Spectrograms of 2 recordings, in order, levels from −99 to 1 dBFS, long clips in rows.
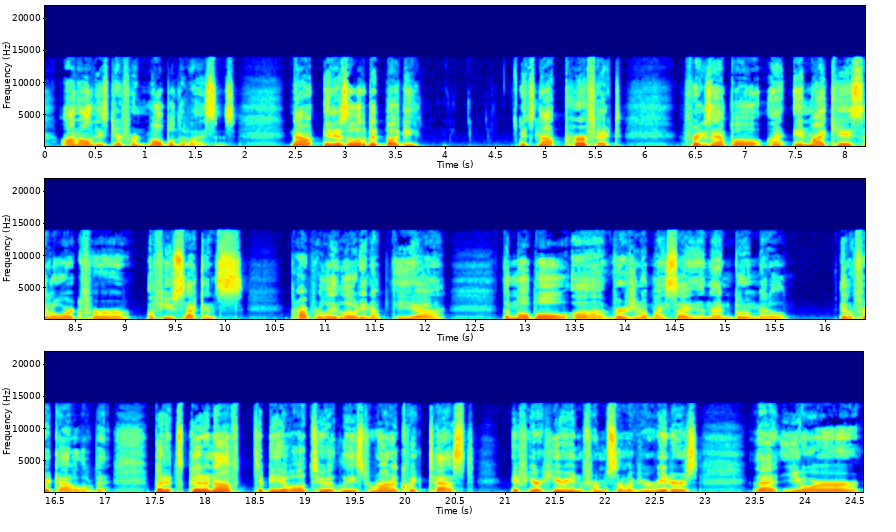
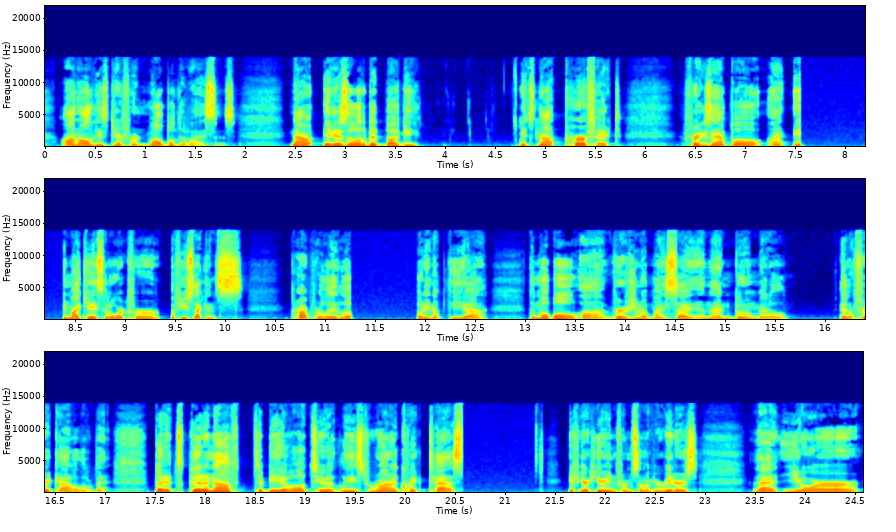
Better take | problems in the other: first | audio freezing; at 7.5 s for 1 s, at 11 s for 0.5 s and at 21 s for 0.5 s

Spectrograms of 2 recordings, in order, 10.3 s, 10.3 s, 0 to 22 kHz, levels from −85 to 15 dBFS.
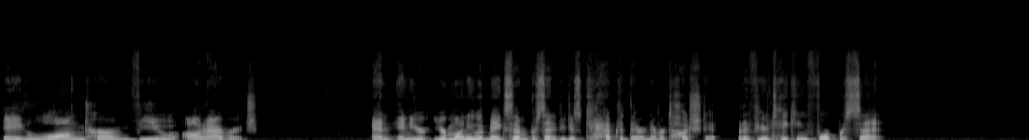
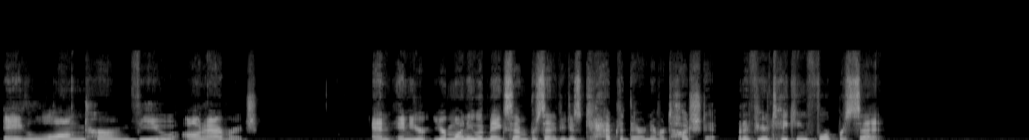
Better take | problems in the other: second | muffled; very; fading above 2 kHz

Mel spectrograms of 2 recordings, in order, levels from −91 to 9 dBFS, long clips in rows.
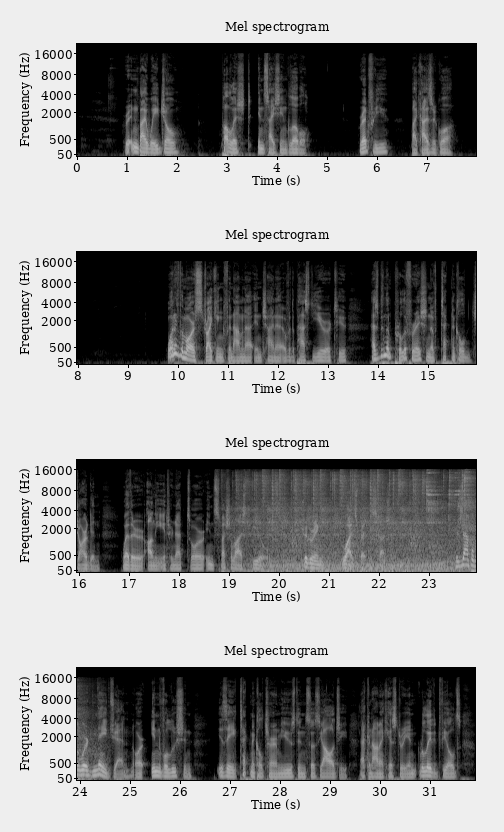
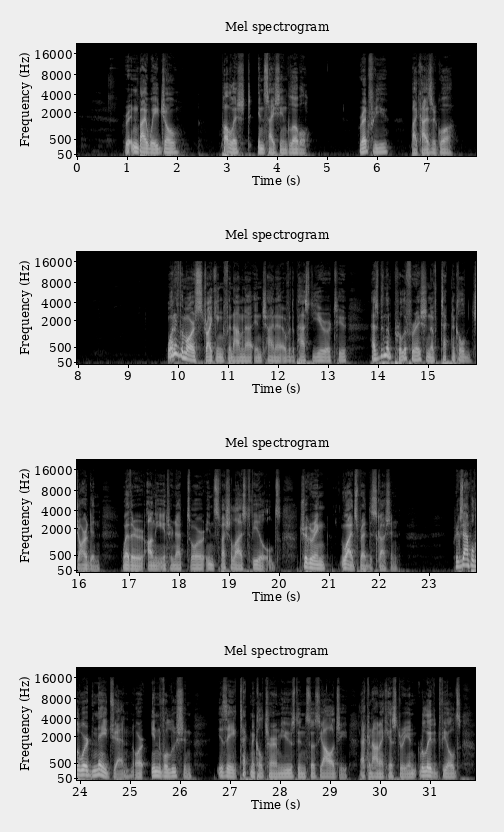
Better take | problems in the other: second | dog barking; loud; from 19 to 25 s; peak 3 dB above the speech

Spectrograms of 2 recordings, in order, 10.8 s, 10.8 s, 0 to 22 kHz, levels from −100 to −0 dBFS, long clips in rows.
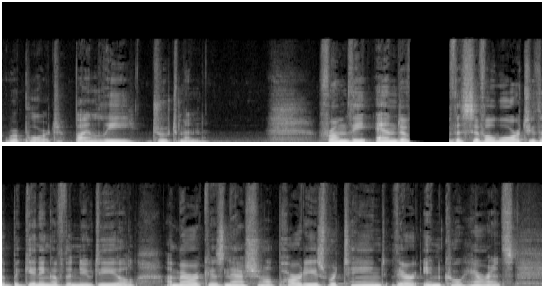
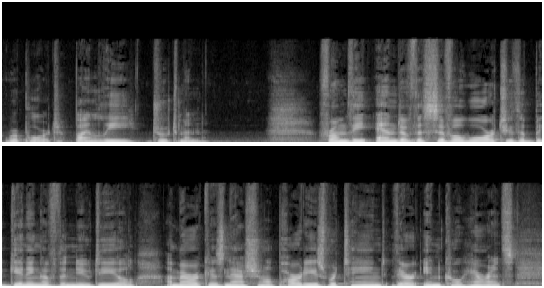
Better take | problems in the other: second | audio freezing; at 4 s

